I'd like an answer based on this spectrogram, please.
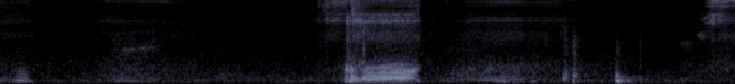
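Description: A small dog's soft, rattling snore on inhaling, with quieter snuffling breaths around it; snoring.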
